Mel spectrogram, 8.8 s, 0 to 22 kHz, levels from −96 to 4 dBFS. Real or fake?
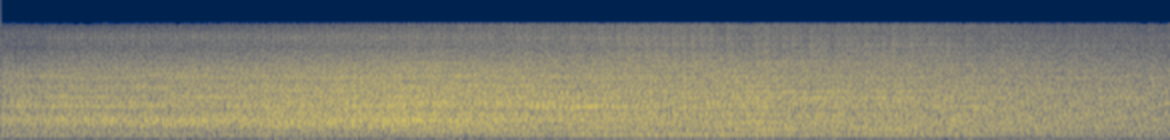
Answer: real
